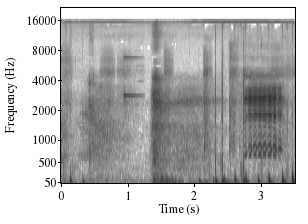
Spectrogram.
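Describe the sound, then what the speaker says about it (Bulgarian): Sheep bleating in Minecraft, a couple of short synthetic bleats amid game sounds and soft footsteps, with a brighter tonal chirp near the end. "Овцата."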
